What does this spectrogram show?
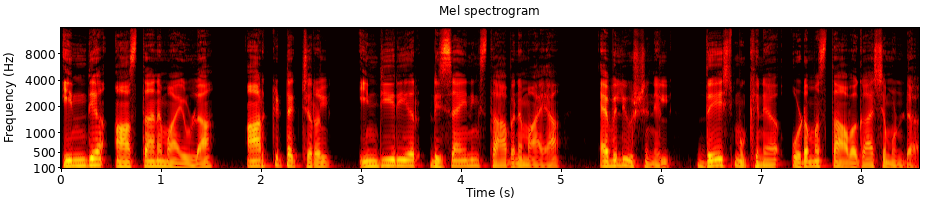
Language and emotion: Malayalam, neutral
